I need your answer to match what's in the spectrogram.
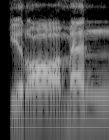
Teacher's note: তানমিনের আওয়াজকে নাকে তুলে 1 আলিফ পরিমাণ গুণনা করতে হবে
